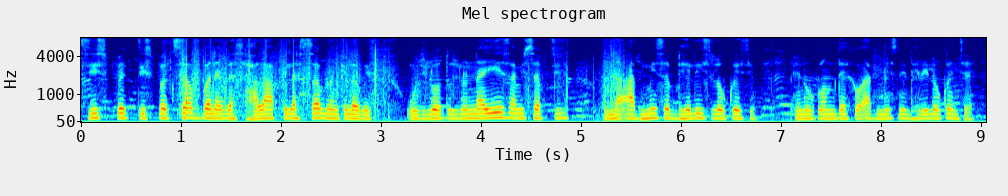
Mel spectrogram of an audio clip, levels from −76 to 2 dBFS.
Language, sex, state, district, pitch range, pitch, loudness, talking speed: Angika, male, Bihar, Bhagalpur, 145-160 Hz, 150 Hz, -22 LUFS, 220 wpm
